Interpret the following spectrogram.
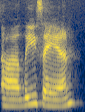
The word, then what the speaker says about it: Lisanne: If you can pronounce, excuse me if I mispronunciate. No, that's fine. It's Lisanne.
